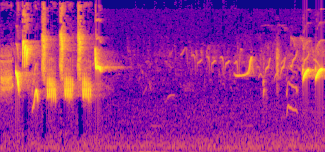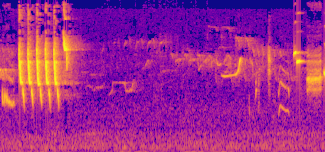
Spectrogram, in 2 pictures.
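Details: Song of the common nightingale for conditioning captive birds: separate phrases broken by pauses, with clipped sharp notes, slurred whistles and a burst of rapid staccato notes in the middle.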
